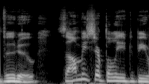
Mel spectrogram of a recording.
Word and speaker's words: Vodou: Now, in Haitian Vodou, which modern days is pronounced voodoo, zombies are believed to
